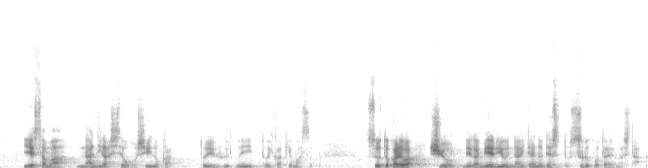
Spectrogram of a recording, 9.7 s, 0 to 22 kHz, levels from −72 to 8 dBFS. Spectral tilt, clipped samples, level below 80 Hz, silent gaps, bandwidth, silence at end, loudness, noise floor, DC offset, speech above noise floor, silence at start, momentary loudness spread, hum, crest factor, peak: -3.5 dB/octave; under 0.1%; -74 dBFS; none; over 20 kHz; 0 s; -33 LUFS; -59 dBFS; under 0.1%; 24 dB; 0.35 s; 17 LU; none; 26 dB; -10 dBFS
